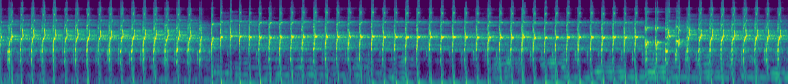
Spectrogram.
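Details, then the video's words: Fighter lovebird's extended ngekek for tutoring other lovebirds: relentless, sharp, high notes at roughly three per second, a slightly lower tone in the middle stretch before rising again. "suara lovebird fighter ngekek panjang"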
